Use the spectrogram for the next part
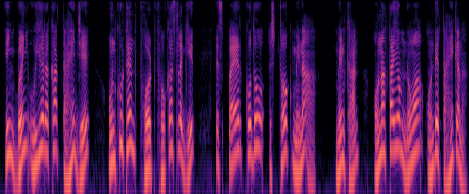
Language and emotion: Santali, surprised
